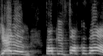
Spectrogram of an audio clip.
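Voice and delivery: very high, shrill, rowdy, screaming crowd hollering. Voicing the audience watching a fight: crowd screaming loud. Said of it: "people are screaming loud".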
